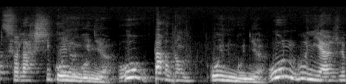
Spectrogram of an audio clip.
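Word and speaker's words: Unguja: Votre film se déroule sur l'île de Mugunya, sur l'archipel... Ungunya. Pardon. Ungunya. Ungunya, je le prononce mal. L'archipel de Zanzibar. C'est vrai que souvent, on parle de Zanzibar, c'est un archipel, et l'île principale s'appelle Ungunya.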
